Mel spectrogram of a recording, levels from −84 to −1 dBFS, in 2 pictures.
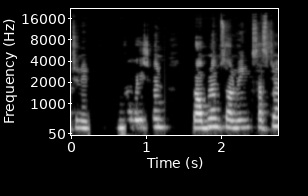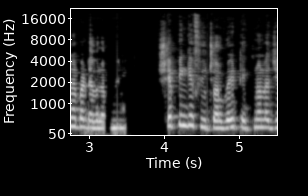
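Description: A few samples at a time are likely being lost from the stream, well under a millisecond at each gap, so this speech clip has four dropped-samples faults. At 1.25, 2.54, 3.38 and 4.58 s the waveform jumps straight from one value to a later one. Each gap is far too brief to remove any audible sound, but the step in the waveform is heard as a single sharp click and would show as a thin vertical line across the spectrum.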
